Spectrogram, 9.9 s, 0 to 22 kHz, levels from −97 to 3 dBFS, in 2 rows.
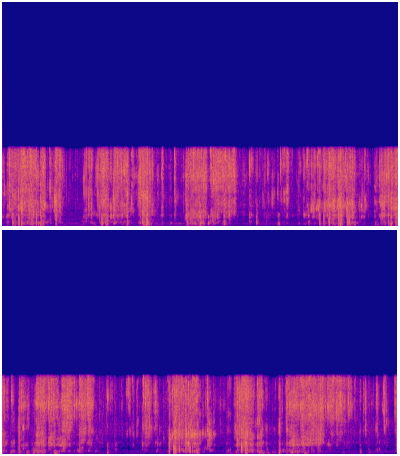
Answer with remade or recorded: recorded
